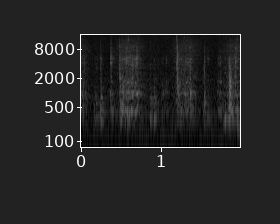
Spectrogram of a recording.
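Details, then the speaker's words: White 999 sewing machine, about 40 years old, after cleaning and oiling, bobbin and case removed, hand wheel turned: light soft ticks and clicks each rotation, no grinding or resistance; quiet mechanism. "you can hear it's nice and quiet I mean it's not silent but it's running pretty great in terms of like machine noise"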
